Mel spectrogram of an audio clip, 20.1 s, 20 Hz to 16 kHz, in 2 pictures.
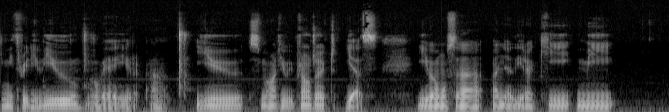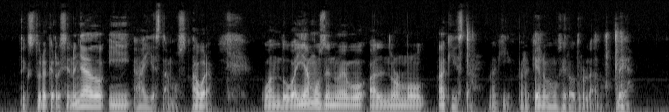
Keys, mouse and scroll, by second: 1.0 click, 3.3 u, 4.4 click, 5.4 click, 10.3 click, 11.3 click, 12.5-12.9 scroll down 1, 15.3 click, 17.7 Tab, 18.7 0, 19.9 shift+z.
